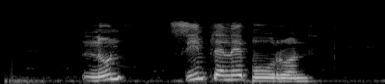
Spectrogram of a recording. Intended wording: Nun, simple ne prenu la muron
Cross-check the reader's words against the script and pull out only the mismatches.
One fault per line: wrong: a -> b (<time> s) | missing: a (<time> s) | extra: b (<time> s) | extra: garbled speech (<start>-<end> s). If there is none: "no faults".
missing: prenu la (2.4 s)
